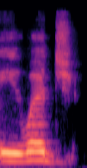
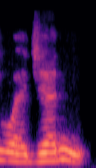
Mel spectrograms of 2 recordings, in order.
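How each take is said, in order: First: The word ends abruptly on a consonant. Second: The word ends with a short vowel plus n. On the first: "or evaj" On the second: "I don't say evajan"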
